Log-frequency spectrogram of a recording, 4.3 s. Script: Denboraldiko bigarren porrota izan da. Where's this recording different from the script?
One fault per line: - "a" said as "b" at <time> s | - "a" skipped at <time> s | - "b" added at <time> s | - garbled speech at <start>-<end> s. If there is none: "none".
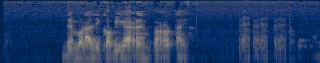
- "izan" skipped at 2.4 s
